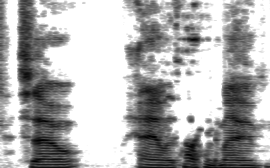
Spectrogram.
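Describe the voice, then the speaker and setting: Somewhat breathy is how this voice sounds. It belongs to a man. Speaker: leadership coach. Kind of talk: interview. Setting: podcast.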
